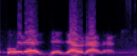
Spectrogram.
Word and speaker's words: Horas Desahoradas: You've got an album out, and forgive my pronunciation, Horas Desahoradas? – Pretty good. It's Horas Desahoradas.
